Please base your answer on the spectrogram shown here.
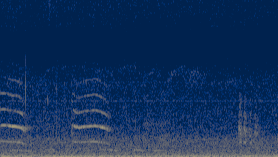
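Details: Seagull in an English seaside garden giving two drawn-out, slightly falling mewing calls about a second apart, followed by fainter distant calls and a brief clatter against a low outdoor rumble.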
